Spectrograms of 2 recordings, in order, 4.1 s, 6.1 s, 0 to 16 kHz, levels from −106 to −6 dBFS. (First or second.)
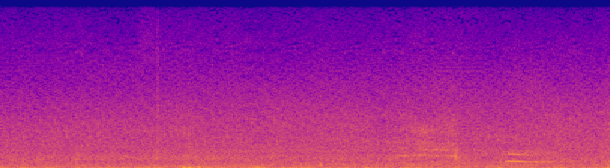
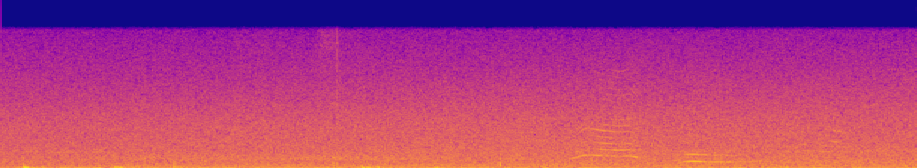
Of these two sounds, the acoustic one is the second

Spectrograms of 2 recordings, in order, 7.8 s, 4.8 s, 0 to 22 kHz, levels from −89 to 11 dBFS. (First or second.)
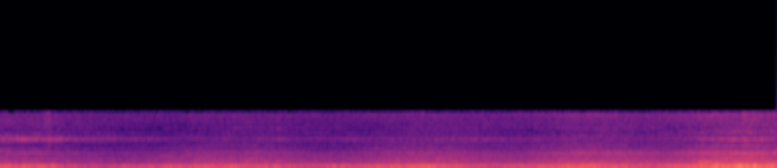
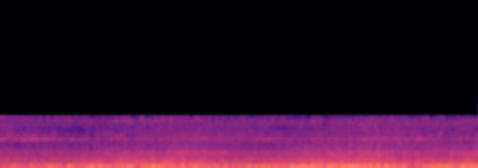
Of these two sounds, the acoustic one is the first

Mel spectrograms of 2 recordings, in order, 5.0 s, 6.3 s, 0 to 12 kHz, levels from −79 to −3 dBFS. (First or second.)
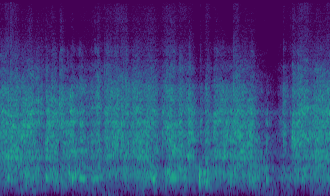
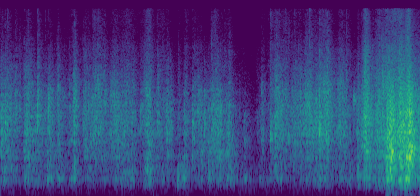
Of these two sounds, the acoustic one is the second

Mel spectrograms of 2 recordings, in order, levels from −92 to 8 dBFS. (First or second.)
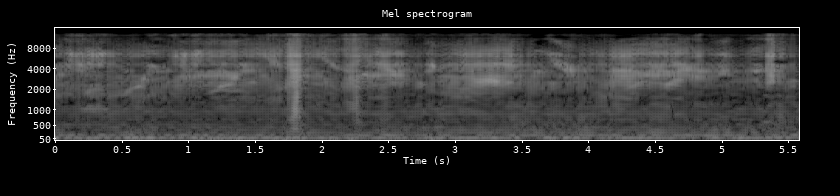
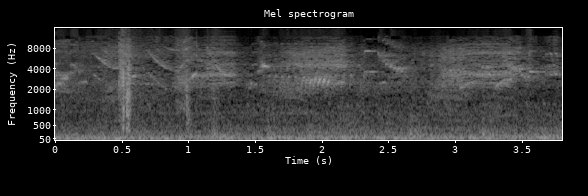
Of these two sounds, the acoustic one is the second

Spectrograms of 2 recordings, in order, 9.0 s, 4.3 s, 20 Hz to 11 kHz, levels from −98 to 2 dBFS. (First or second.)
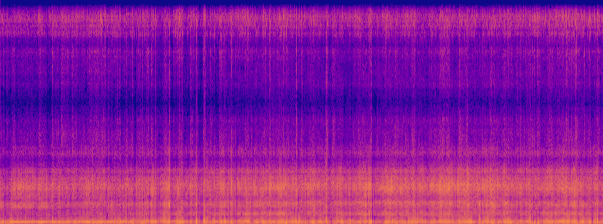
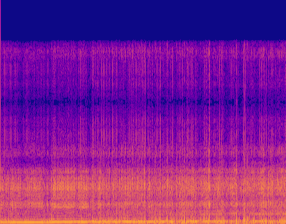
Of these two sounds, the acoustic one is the second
